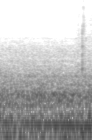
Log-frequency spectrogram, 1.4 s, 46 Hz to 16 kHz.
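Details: Ford Escape after rear suspension parts replaced, driving at about 84°F: low even road rumble under gentle braking, no squeak, clunk or scrape from rear; earlier rear noise under braking possibly from brakes; quiet brakes and suspension.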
